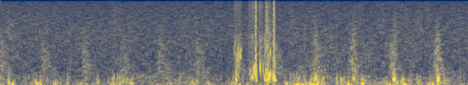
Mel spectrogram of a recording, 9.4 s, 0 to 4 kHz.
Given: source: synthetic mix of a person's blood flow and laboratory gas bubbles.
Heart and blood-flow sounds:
Doppler ultrasound of blood flow; subclavian vein
4.67-4.84 s: bubbles
4.96-5.55 s: bubbles
From the record:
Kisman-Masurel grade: 213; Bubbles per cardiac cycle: several, 3 to 8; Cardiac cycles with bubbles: 1 to 10%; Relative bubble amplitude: loud (0.450 to 0.775); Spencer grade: 1 (occasional bubble signal discernible with the cardiac motion signal, with majority of cardiac periods free of bubbles); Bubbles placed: anywhere in the cardiac cycle

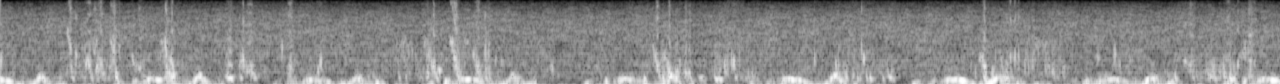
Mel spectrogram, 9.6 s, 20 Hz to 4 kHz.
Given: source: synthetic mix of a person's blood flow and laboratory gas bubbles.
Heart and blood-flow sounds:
Doppler ultrasound of blood flow; precordium
0.00-0.13 s: bubbles
0.47-0.94 s: bubbles
0.97-1.43 s: bubbles
1.68-1.94 s: bubbles
2.08-2.23 s: bubbles
2.35-2.44 s: bubbles
2.94-3.79 s: bubbles
4.11-4.17 s: bubbles
4.80-5.77 s: bubbles
6.06-6.14 s: bubbles
6.19-6.76 s: bubbles
7.27-8.00 s: bubbles
8.21-8.26 s: bubbles
8.33-8.44 s: bubbles
8.78-9.43 s: bubbles
From the record:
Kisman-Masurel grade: 342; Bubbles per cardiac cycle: rolling drumbeat, 9 or more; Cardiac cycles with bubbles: 100%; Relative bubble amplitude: moderate (0.250 to 0.450); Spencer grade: 3 (all of the cardiac periods contain showers or single bubble signals, but not dominating or overriding the cardiac motion signals); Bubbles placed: only in the low amplitude regions of the cardiac cycle

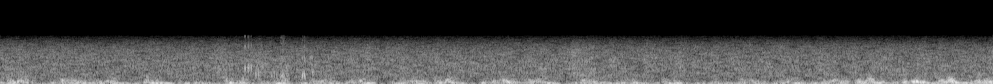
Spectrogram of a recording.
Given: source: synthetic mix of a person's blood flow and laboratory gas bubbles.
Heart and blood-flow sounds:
Doppler ultrasound of blood flow; precordium
2.40-2.91 s: bubbles
3.00-3.21 s: bubbles
From the record:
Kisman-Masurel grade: 212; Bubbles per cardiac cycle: several, 3 to 8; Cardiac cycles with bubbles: 1 to 10%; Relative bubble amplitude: moderate (0.250 to 0.450); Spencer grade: 1 (occasional bubble signal discernible with the cardiac motion signal, with majority of cardiac periods free of bubbles); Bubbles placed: only in the low amplitude regions of the cardiac cycle

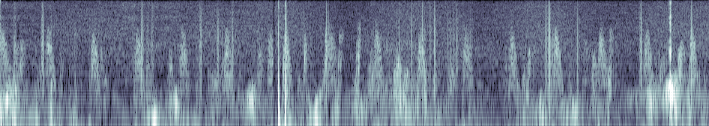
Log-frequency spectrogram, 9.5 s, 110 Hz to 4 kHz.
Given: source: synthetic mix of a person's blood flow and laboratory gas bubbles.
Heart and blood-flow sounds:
Doppler ultrasound of blood flow; subclavian vein
no bubbles
From the record:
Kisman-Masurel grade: 000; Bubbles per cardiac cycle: 0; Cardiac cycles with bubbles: 0%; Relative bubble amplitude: no bubbles discernible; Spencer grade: 0 (complete lack of bubble signals)

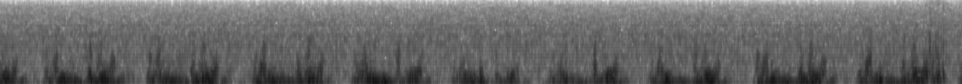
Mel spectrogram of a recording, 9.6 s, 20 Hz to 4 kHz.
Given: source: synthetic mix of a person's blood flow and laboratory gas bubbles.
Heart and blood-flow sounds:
Doppler ultrasound of blood flow; precordium
9.22-9.49 s: bubbles
9.59-9.63 s: bubbles
From the record:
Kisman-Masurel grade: 222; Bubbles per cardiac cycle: several, 3 to 8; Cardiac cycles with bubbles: 10 to 50%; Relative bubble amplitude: moderate (0.250 to 0.450); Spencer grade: 2 (many but less than half of the cardiac periods contain bubble signals, singularly or in groups); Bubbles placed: only in the low amplitude regions of the cardiac cycle

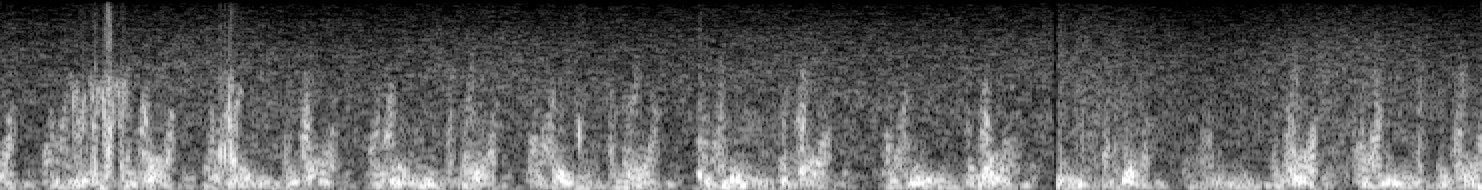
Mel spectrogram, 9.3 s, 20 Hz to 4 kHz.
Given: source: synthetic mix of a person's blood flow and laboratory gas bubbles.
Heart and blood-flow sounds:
Doppler ultrasound of blood flow; precordium
0.42-0.85 s: bubbles
1.35-1.52 s: bubbles
3.58-3.67 s: bubbles
4.34-4.42 s: bubbles
From the record:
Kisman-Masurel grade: 123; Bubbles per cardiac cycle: 1 to 2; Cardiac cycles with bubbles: 10 to 50%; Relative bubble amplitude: loud (0.450 to 0.775); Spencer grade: 2 (many but less than half of the cardiac periods contain bubble signals, singularly or in groups); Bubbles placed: only in the low amplitude regions of the cardiac cycle

